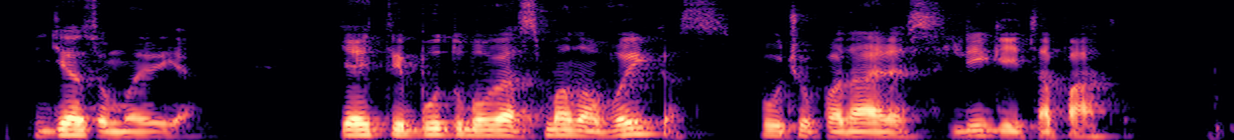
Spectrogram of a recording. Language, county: Lithuanian, Kaunas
